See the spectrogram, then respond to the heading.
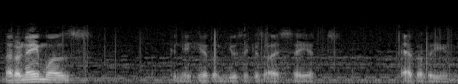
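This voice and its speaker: A man's voice: a bass voice, animated, normal speed. An actor playing a French nobleman and former soldier in an old radio drama, speaking earnestly in a formal, theatrical way. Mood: tender, ardent. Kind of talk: 1940s radio drama acting. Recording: dull old radio recording with music.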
